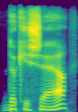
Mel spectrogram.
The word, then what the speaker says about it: DoQshare: Aujourd'hui, on va regarder ensemble DocuShare, et ça se prononce DocuShare, une solution qui a été pensée pour nous redonner le plein contrôle sur nos informations les plus critiques.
